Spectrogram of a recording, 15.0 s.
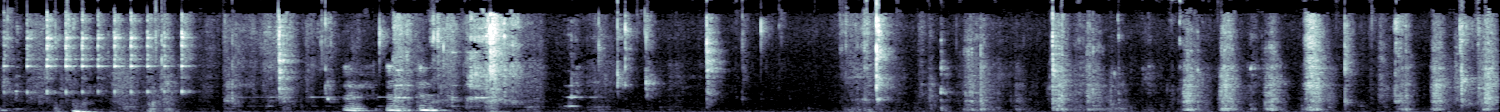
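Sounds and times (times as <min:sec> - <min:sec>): crunchy snack chewing: 0:08.4 - 0:15.0.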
